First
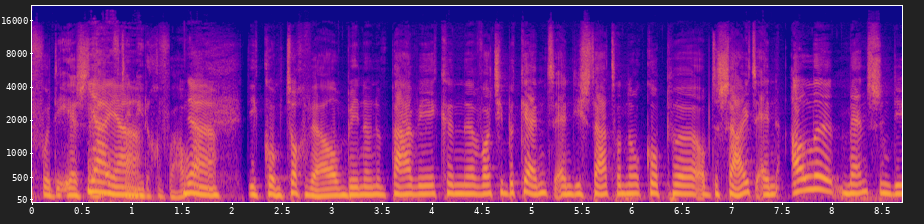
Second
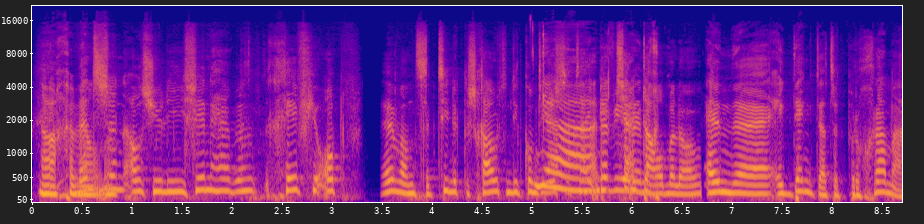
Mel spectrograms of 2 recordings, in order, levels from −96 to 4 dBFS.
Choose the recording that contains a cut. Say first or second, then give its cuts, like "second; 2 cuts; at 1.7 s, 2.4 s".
second; 2 cuts; at 3.9 s, 6.7 s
